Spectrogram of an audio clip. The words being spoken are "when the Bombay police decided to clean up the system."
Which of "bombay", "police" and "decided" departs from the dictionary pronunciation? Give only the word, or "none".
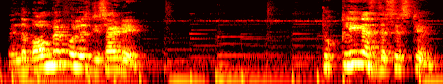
police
